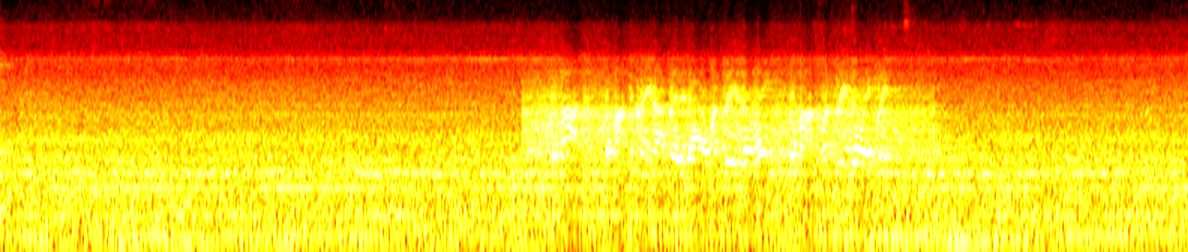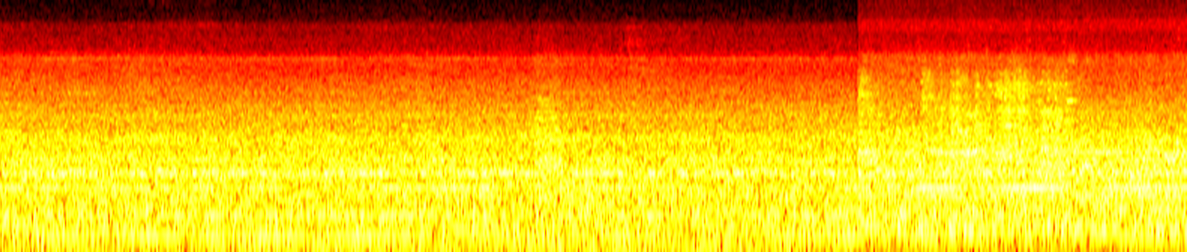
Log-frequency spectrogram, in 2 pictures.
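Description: Steady drone and hum of heavy offshore drilling-rig machinery. About seven seconds in, a louder, muffled burst rides over it for about five seconds.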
